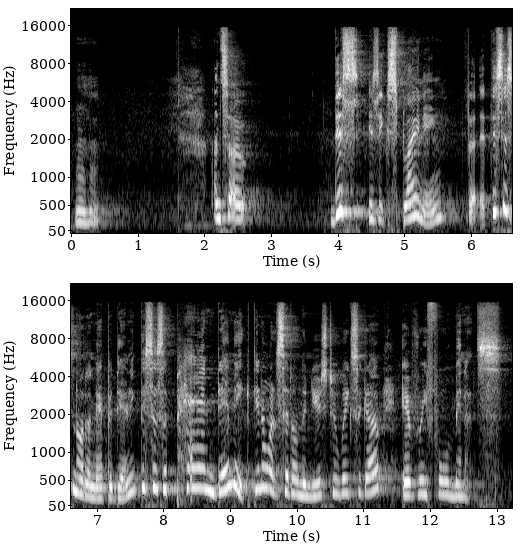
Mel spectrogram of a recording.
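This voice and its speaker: A woman's voice: sits high, expressive, unhurried, long pauses, big-room sound. A woman giving a health seminar to a live audience, emphatic and full of rhetorical questions.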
